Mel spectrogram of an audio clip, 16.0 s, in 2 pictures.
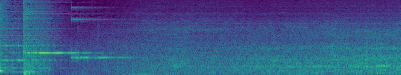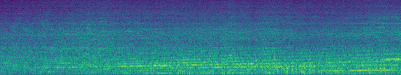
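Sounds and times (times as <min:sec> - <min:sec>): music track: 0:00.0 - 0:02.9
passenger train approaching: 0:00.0 - 0:16.0.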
